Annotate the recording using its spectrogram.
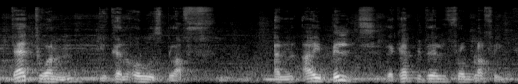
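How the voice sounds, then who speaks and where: With noticeable background noise behind him, a man speaks at a fairly slow pace and ordinary pitch variation. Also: medium pitch for a man. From Egypt. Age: 70s. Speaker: amateur poker player. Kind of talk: interview. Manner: halting.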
